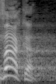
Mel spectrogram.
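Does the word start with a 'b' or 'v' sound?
v. The word starts with a 'v' sound. This is the word someone is asked to say. "diga vaca"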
